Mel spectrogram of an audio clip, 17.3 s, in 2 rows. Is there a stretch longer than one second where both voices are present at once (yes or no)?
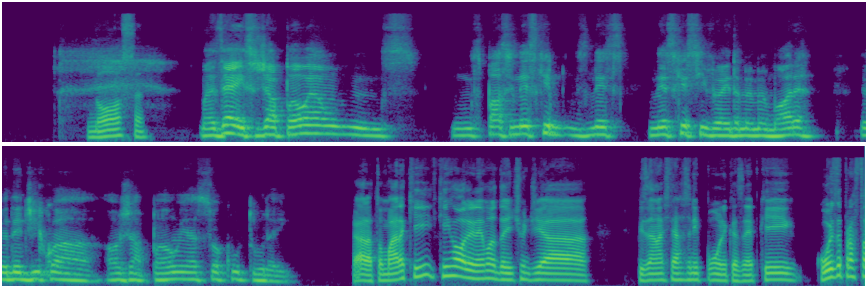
no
